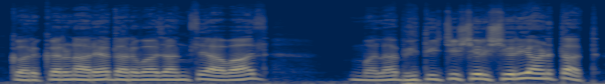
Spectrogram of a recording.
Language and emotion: Marathi, fearful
